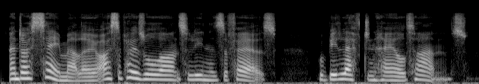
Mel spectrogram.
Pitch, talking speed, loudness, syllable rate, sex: 220 Hz, 200 wpm, -18 LUFS, 5.6 syllables/s, female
